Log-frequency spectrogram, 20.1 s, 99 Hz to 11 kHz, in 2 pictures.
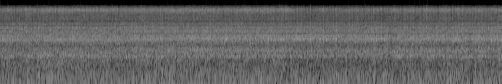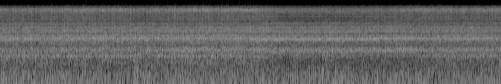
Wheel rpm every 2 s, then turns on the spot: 150, 150, 160, 160, 160, 160, 170, 170, 160, 170.
none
